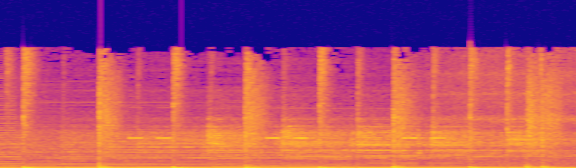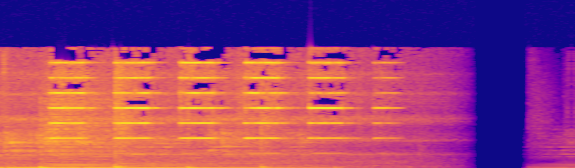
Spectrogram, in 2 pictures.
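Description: Background rock music with drums and guitar, fading out near the end. From about halfway, a gas leak detector alarm sounds over it as a rapid series of high-pitched beeps lasting a few seconds.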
